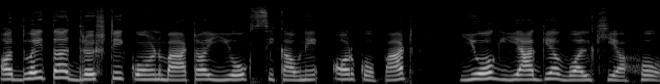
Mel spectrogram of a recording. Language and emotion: Nepali, neutral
